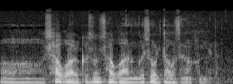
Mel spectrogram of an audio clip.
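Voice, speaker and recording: Noticeable background noise sits behind a man's very deep, low voice. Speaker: prime minister. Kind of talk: parliamentary interpellation answer.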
